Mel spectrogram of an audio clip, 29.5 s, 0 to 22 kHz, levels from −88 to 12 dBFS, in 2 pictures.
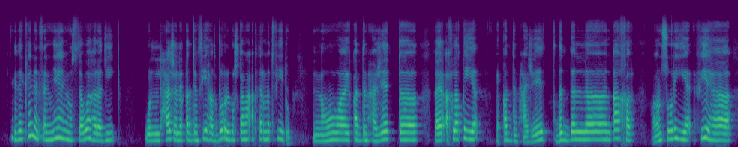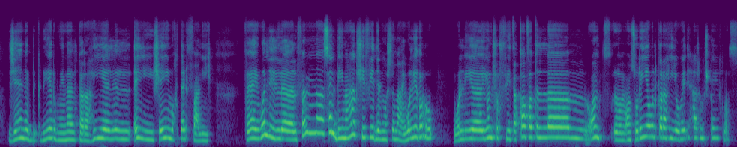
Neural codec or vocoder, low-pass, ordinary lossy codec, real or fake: codec, 44.1 kHz, 2.6 kbps, SNAC; 14.4 kHz; none; fake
